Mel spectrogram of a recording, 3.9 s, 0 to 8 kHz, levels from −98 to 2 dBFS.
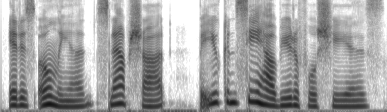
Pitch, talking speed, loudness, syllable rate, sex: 190 Hz, 215 wpm, -18 LUFS, 5.3 syllables/s, female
